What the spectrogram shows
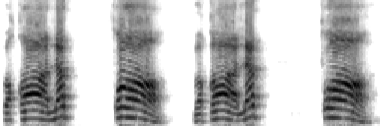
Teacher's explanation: ادغام اس لیے کرتے ہیں کہ اگر ادغام ان جگہوں پہ نہ کیا جائے، مثلا وقالت طائفہ پر ادغام نہ کیا جائے، تو آپ کو پڑھنے میں تا کے اوپر آواز کو بند کر کے طا پڑھنا پڑے گا. وقالت طا، وقالت طا، تو یہ مشکل ہو جاتا ہے.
